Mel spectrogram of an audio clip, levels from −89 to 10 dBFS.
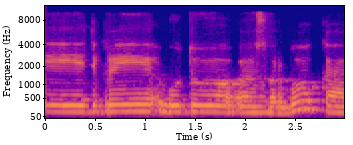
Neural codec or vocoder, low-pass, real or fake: none; 9.9 kHz; real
